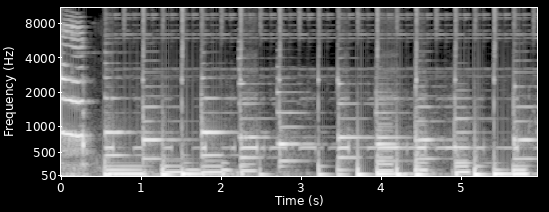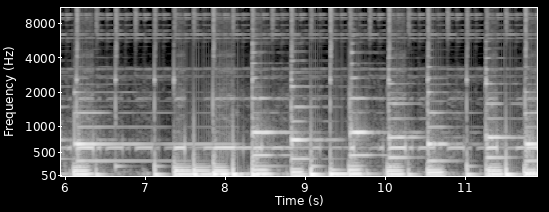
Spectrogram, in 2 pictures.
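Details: Bright chiming, jingly music plays with a steady beat and tinkling bell notes throughout, and no animal voice is present.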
